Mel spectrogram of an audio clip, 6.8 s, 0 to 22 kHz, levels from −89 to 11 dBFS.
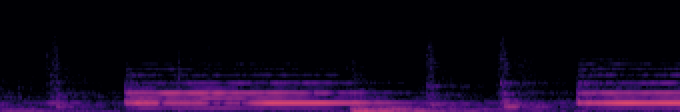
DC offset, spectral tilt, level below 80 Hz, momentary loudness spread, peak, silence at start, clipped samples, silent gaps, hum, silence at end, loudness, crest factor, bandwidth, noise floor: under 0.1%; -10 dB/octave; -54 dBFS; 22 LU; -28 dBFS; 0 s; under 0.1%; none; none; 0 s; -39 LUFS; 12 dB; 3 kHz; -65 dBFS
